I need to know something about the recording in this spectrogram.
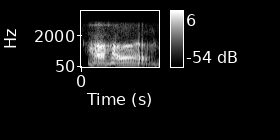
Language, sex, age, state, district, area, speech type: Odia, male, 18-30, Odisha, Nayagarh, rural, conversation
